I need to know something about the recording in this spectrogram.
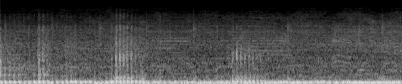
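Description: Dirt bike engine running at trail speed, with scattered knocks and clatter from the rough ground.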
